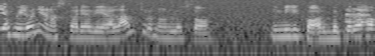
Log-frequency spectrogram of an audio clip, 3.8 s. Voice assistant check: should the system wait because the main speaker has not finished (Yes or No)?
No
